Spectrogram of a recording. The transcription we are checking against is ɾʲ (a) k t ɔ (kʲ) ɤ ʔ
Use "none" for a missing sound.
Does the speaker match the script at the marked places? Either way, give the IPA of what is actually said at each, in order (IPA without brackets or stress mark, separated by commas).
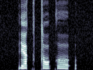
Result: a, k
